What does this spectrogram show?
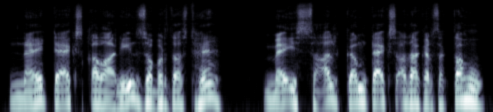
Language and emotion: Urdu, surprised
